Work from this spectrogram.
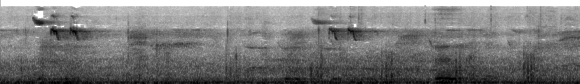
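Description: Many birds, including pigeons, chirp and tweet intermittently in short bursts in woodland trees, fairly faint against a steady outdoor background with some soft rustling.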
